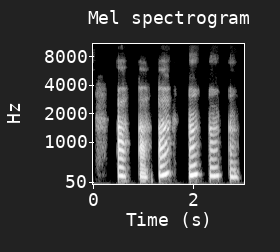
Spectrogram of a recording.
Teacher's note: A, A, A. Then you will keep the mouth just in the same position and you will add a nasalization and then you will blow the air, you will try to make the sound and it should sound like this. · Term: le son 1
